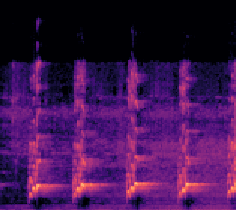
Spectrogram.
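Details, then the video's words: Greater green leafbird, a caged song bird, rapidly repeating sharp whistles that sweep down and hold a bright high tone, about twice a second, over steady low hum and murmur. "cucak ijo gacor"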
